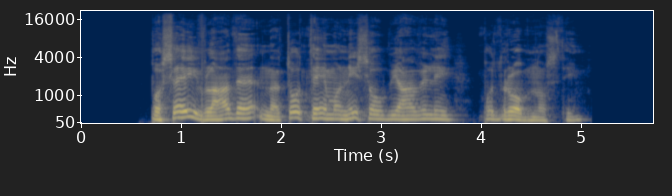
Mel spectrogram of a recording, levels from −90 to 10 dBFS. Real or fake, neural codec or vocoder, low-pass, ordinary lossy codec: real; none; 19.8 kHz; none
